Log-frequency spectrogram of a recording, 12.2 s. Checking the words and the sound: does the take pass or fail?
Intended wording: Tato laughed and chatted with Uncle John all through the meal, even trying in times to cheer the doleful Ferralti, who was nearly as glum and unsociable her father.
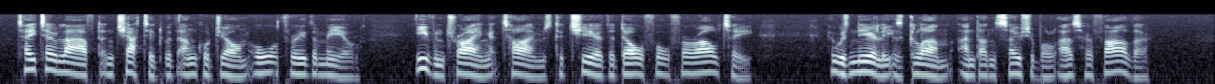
fail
